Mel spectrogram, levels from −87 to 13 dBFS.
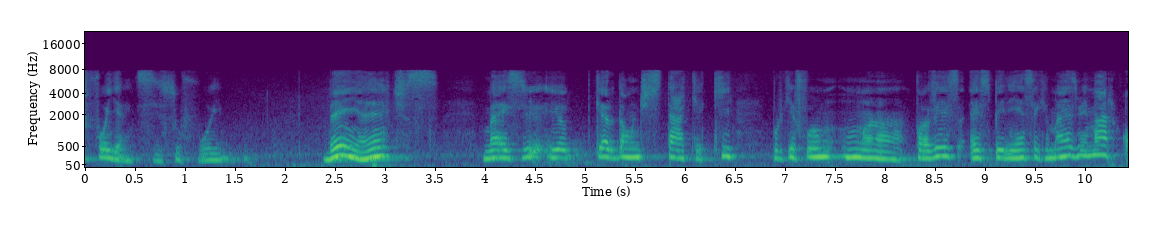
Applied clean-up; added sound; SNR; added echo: none; none; none; none.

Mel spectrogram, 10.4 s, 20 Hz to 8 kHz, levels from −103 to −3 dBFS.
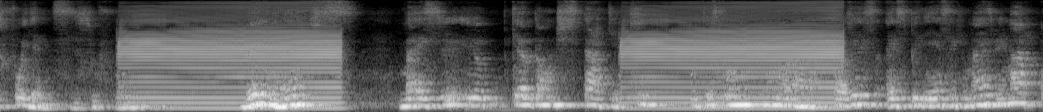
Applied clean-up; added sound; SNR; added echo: none; Wind instrument, woodwind instrument; 12 dB; reverberation time 0.6 s.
